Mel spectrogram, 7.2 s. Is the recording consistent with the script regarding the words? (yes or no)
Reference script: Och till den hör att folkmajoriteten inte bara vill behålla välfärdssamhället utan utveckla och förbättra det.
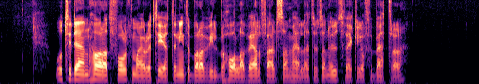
yes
